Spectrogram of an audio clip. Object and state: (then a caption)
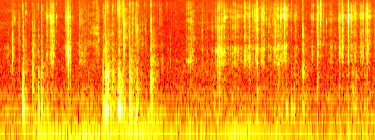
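Dry soap bar being cut. A utility knife blade slices and scrapes the bumps off a dry, solid, bumpy purple massage soap bar held in the palm, breaking them into crumbly pieces. Quiet, dry, crisp crunches and scratchy clicks repeat in quick, uneven bursts, bright and short with almost no ring, over a low steady hum.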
